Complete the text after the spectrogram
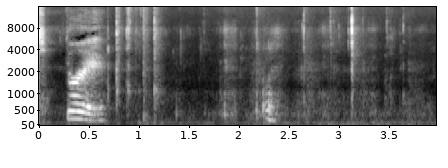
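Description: A young man crunches on a cookie.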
